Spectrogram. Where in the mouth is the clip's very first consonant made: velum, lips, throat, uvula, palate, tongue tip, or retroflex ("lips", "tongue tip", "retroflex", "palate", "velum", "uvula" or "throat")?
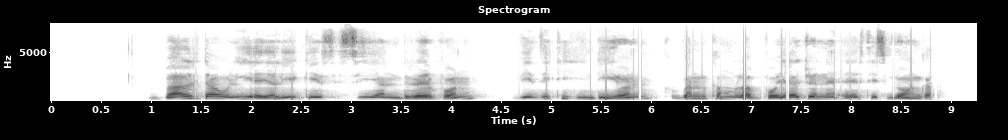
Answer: lips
